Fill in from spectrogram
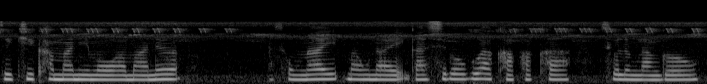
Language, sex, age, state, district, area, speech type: Bodo, female, 30-45, Assam, Chirang, rural, spontaneous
